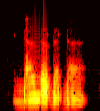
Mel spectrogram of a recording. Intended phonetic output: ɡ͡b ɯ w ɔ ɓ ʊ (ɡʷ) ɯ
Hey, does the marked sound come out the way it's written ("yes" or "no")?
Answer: no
